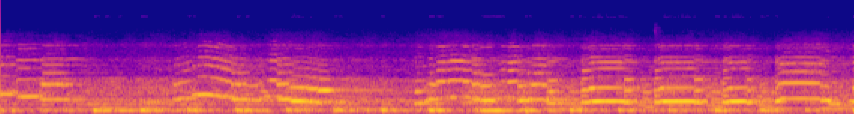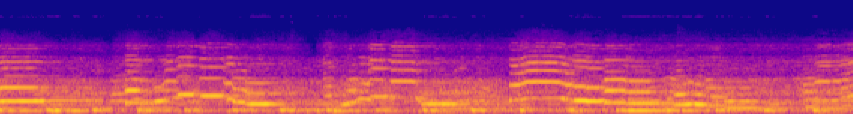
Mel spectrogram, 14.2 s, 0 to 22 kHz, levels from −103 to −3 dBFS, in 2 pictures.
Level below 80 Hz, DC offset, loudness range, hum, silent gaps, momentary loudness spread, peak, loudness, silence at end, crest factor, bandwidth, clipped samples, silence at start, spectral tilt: -56 dBFS; under 0.1%; 3 LU; none; none; 9 LU; -6 dBFS; -21 LUFS; 0 s; 14 dB; 4.8 kHz; under 0.1%; 0 s; -11.5 dB/octave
